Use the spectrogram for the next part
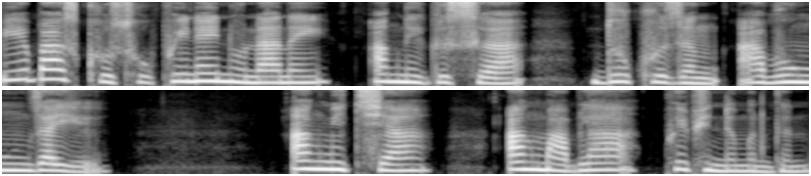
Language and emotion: Bodo, sad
